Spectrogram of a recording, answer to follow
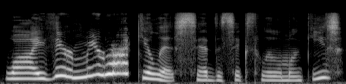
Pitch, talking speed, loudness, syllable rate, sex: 285 Hz, 140 wpm, -15 LUFS, 4.2 syllables/s, female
